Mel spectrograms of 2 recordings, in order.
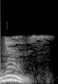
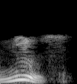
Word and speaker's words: news: The good news, 一般美式英语念成 news, 英式英语念成 news。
